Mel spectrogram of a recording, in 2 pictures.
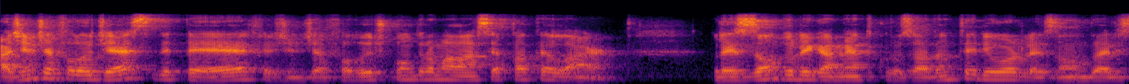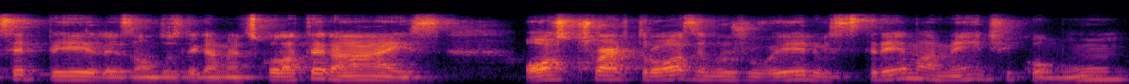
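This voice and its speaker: Speaking at a fairly quick pace, a man has an ordinary speaking voice with a medium pitch and ordinary pitch variation. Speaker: physiotherapy lecturer. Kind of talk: online lecture.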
